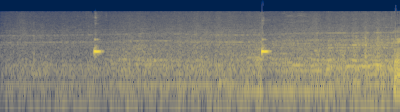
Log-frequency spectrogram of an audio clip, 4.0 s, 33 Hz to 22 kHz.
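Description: Two short, high electronic beeps from a G-SCAN2 scan tool as its touchscreen is tapped, about a second and a half apart, over a low background hum that slowly grows louder.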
